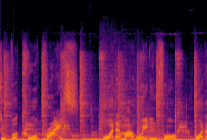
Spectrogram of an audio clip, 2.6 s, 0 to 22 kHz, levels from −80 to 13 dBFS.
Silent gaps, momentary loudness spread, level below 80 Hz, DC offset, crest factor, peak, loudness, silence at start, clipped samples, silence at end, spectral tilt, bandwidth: none; 3 LU; -22 dBFS; under 0.1%; 10 dB; 0 dBFS; -11 LUFS; 0 s; under 0.1%; 0 s; -4.5 dB/octave; 17.5 kHz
